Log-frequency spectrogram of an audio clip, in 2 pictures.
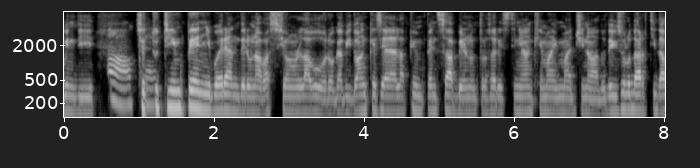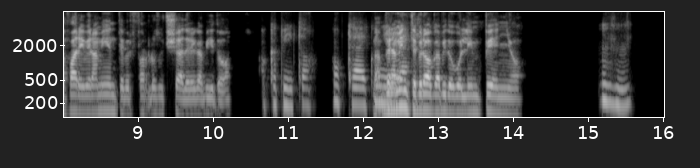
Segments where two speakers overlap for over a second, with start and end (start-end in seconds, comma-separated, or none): none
